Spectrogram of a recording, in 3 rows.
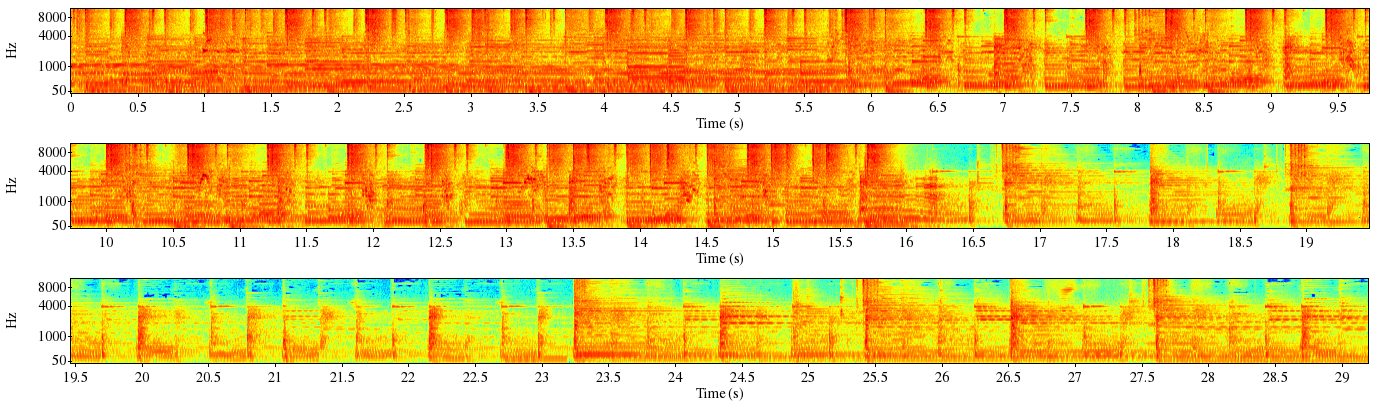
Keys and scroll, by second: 5.6 space, 6.2 ctrl+Page_Down, 7.7 Escape, 11.6 F3, 14.0 F3, 14.4 F2, 19.7 ctrl+r, 20.2 F3, 26.7 F2.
